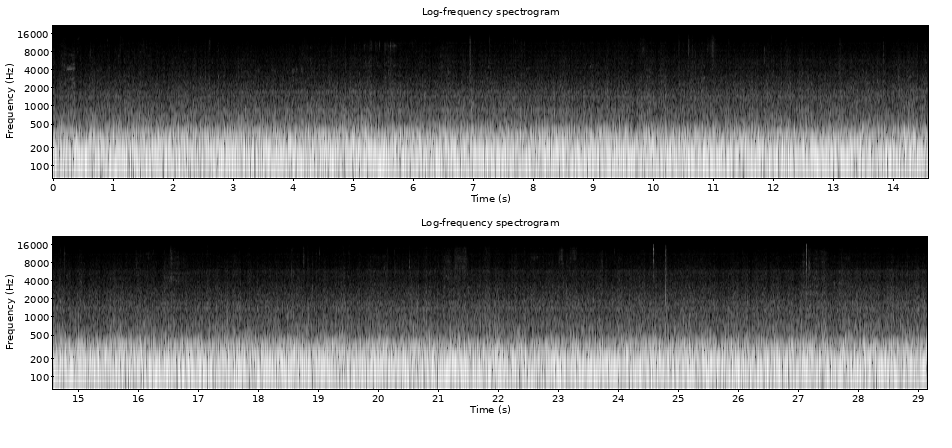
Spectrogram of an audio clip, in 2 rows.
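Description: Steady low roar inside the passenger cabin of a Boeing 787-8 climbing out after takeoff: the Rolls-Royce Trent 1000 engines and the airflow over the fuselage, even in level, with no changes.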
